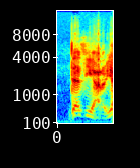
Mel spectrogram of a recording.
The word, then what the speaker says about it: Desiato: Desiato, yep. Desiato.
